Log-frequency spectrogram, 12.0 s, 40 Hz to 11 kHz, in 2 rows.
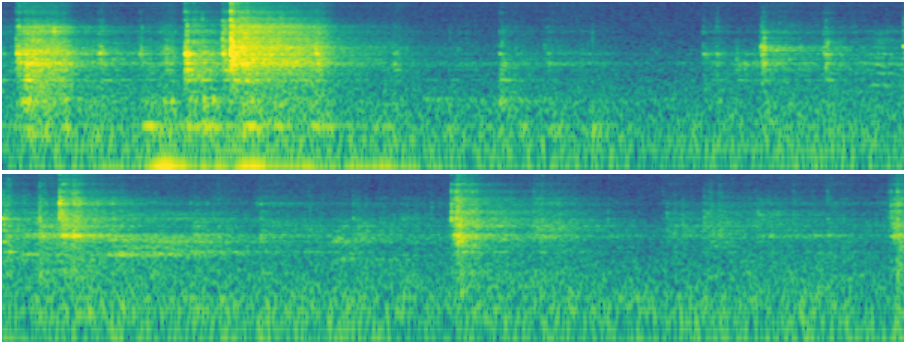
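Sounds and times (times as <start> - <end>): hockey sticks striking ball and floor: 0.0 - 2.3, 9.0 - 12.0.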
